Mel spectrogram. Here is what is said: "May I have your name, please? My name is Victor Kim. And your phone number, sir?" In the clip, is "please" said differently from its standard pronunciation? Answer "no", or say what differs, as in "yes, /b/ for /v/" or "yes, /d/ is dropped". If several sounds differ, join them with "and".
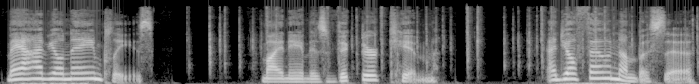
no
